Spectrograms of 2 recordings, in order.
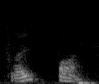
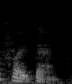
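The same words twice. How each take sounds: First: "fry पान" slowly, ending in paan; wrong pronunciation. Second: "fry पैन" with front ae in pan; correct pronunciation. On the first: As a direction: separate "fry पान" with long back aa. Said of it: "not fry पान". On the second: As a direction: open e sound in the पैन of fry पैन. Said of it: "ये actual word है". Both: Shown as a demonstration.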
